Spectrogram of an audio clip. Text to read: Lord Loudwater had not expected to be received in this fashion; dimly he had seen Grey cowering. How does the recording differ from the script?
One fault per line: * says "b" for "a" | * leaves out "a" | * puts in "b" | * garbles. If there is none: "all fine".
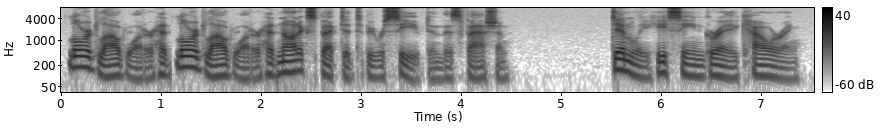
* puts in "lord Loudwater had"
* leaves out "had"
